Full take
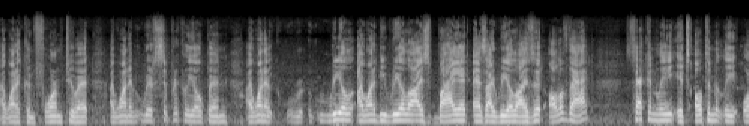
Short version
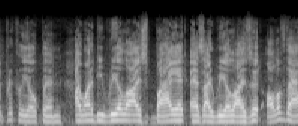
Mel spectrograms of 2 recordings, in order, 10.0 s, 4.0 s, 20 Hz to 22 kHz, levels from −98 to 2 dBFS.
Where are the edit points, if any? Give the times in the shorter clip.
1.0 s

